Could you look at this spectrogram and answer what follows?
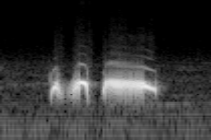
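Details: A single loud phrase from a spotted dove with a 'giọng thổ' voice, stirred up for fighting: two quick, rounded coos and then a long, steady, slightly falling low coo, in clean silence.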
